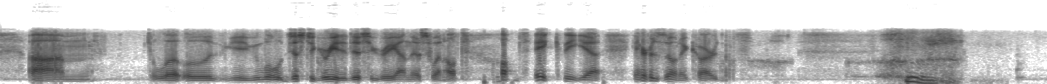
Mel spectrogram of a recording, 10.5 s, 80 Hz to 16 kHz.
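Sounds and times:
speech: 0.3 - 7.6, 8.8 - 9.7
person yawning into a microphone: 7.6 - 9.7.

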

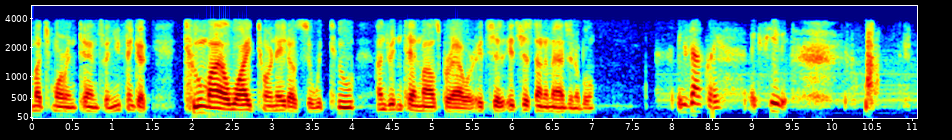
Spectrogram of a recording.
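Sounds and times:
speech: 0.0 - 7.2, 8.0 - 10.6
person sneezing: 10.4 - 10.6.

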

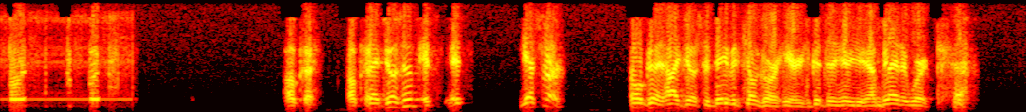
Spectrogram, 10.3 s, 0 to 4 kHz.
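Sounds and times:
telephone tones as a number is dialed and the call connects: 0.0 - 1.4
speech: 2.9 - 5.7, 6.3 - 9.8.

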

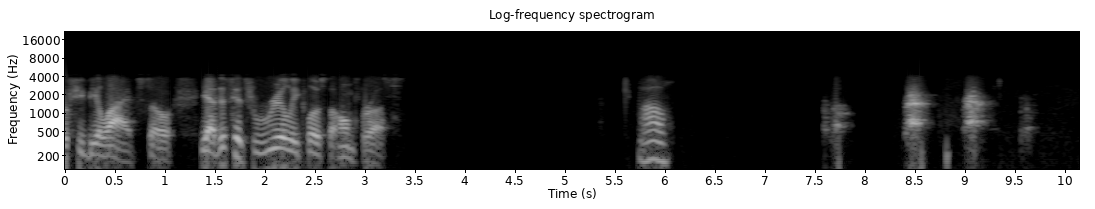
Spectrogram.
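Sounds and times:
speech: 0.0 - 3.4, 5.7 - 6.1
dog barking: 7.6 - 9.8.

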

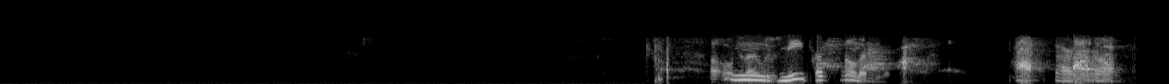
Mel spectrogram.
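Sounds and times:
speech: 7.1 - 8.9, 10.6 - 11.2
dogs barking: 8.1 - 11.4.

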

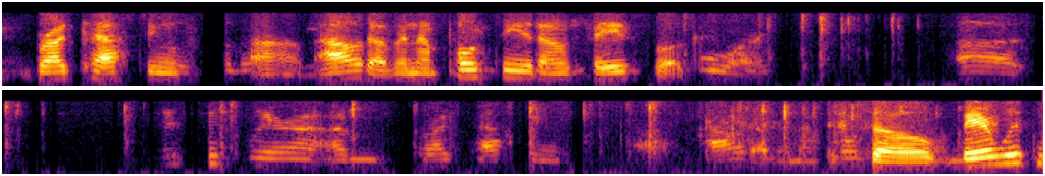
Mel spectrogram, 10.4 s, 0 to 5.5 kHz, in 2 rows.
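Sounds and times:
speech: 0.2 - 3.9, 4.8 - 5.3, 6.0 - 10.4
typing on a computer keyboard: 3.8 - 9.5.

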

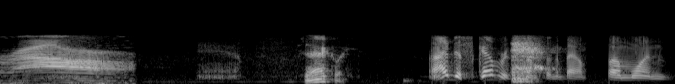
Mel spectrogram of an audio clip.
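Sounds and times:
cat meowing: 0.0 - 1.4
speech: 3.0 - 3.5, 4.3 - 6.7.

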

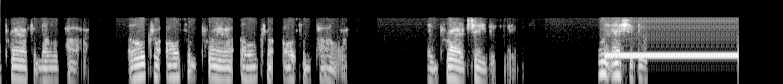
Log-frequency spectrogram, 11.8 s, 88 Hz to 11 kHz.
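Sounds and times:
speech: 0.0 - 5.3, 6.4 - 7.9, 9.0 - 9.9
phone ringing with a single steady electronic tone: 9.0 - 11.1.

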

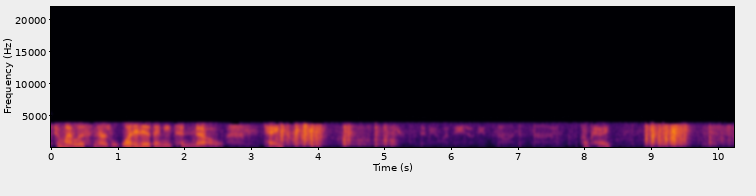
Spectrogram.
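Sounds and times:
speech: 0.1 - 3.7, 8.0 - 8.5
tarot cards being shuffled: 3.4 - 5.2, 8.9 - 10.2.

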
